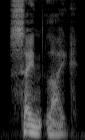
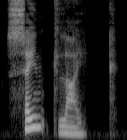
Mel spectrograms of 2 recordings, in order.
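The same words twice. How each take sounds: First: Low, soft murmur; weak murmur. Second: "Saint-like" drawn out more firmly; deliberate repeat. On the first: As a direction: murmur it like someone just stirring. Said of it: "he murmured". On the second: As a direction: repeat "Saint-like" slowly and clearly. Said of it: "repeated George". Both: A narrator's reading.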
